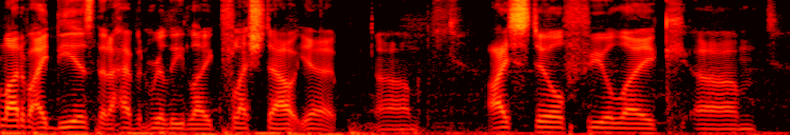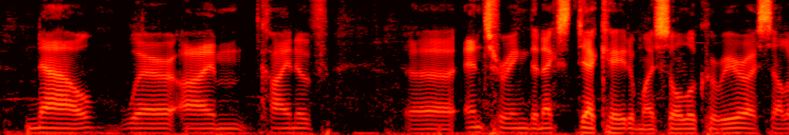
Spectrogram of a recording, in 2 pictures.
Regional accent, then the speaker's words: Iran; moved away; I came from Iran, yeah.

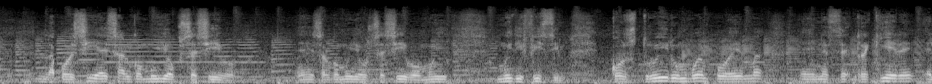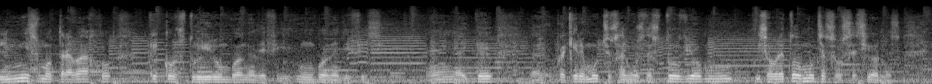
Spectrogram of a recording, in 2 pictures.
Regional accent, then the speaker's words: Asturias, Spain; accent: Asturian; first language Asturian; soy asturiano hablante porque es mi lengua materna, pero el español también es mi lengua. Si algo me siento, es hispano.

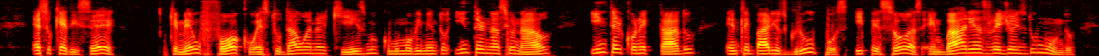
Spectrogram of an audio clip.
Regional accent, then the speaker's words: Costa Rica; Portuguese is a second language; now in Brazil; eu sou da Costa Rica

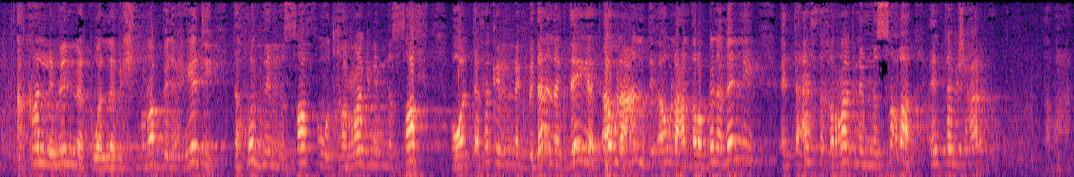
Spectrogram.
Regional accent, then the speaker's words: Egypt; أنا أذكر في إحدى الرمضانات عندنا في مصر ممكن ده في كل بلدنا

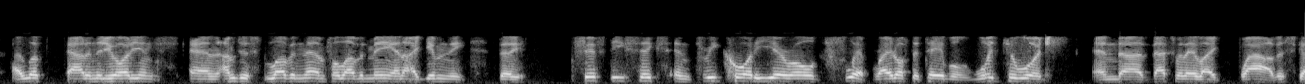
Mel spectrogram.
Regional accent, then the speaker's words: New York, United States; growing up in New York, in the old days, retirement age was 65.

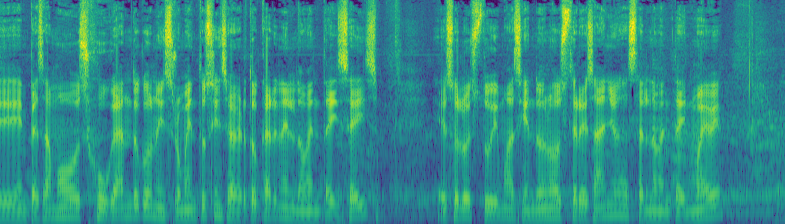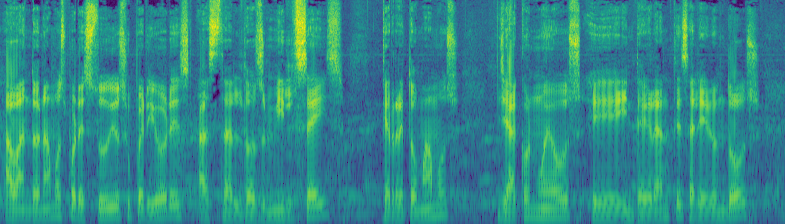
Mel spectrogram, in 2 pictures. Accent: Cali, Valle del Cauca, Colombia; nosotros estamos residenciados en la ciudad de Cali, no somos de Bogotá, somos de Cali, de la tierra del azúcar, de la salsa, del rock independiente.

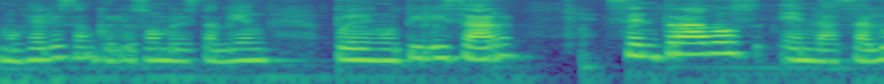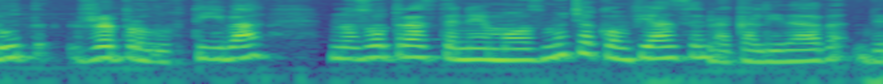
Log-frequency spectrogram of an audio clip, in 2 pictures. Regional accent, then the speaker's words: Bolivia; incluso como ciudadana boliviana

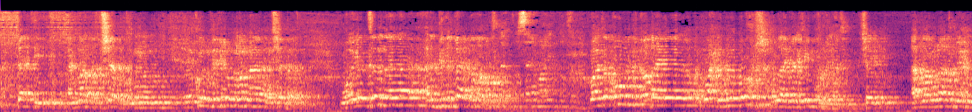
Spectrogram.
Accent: Tunisia; وكذلك بما يسمى عندنا في تونس بالحاك

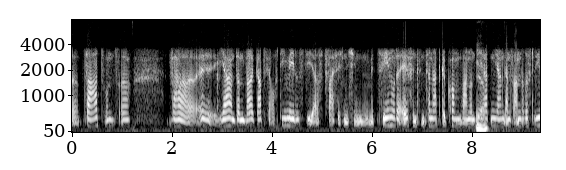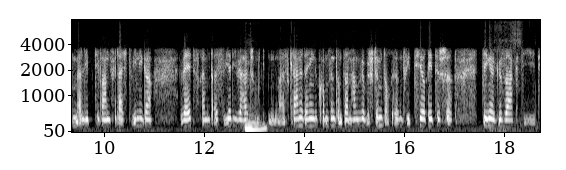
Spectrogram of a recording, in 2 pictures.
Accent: Vienna, Austria; now in Cologne, Germany; Ich bin Wienerin. Ich bin Österreicherin.

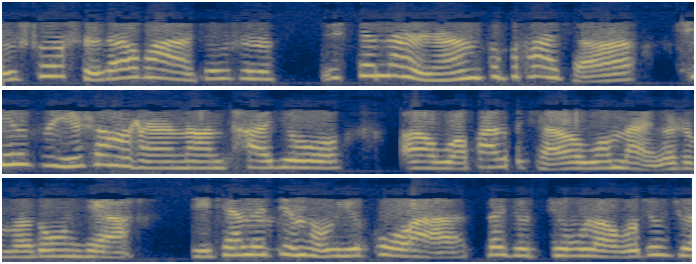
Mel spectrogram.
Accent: Anhui, China; now in Beijing, China; 我老家安徽的。

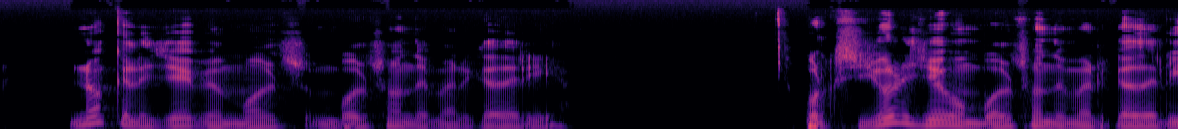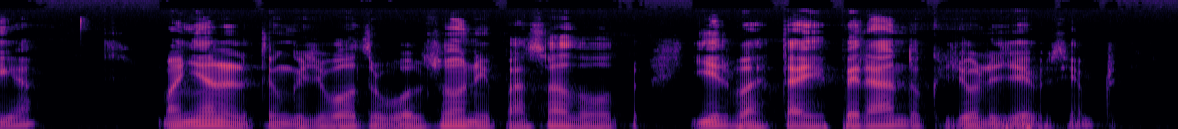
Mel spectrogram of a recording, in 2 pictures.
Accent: Metán, Salta, Argentina; soy de Metán, traigo mi propia tonada. Yo entraba sacando pecho diciendo que soy de Metán porque tengo orgullo de haber nacido ahí en la Alberdi entre Tucumán y Jujuy. Y a mi mamita la atendió una partera, yo nací en la casa

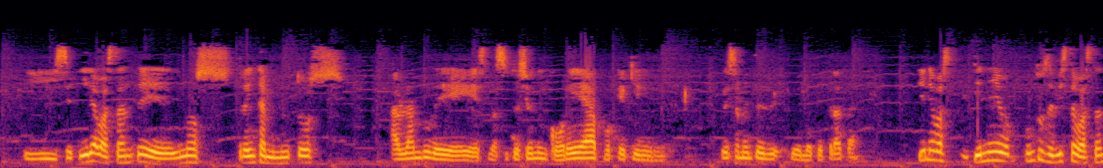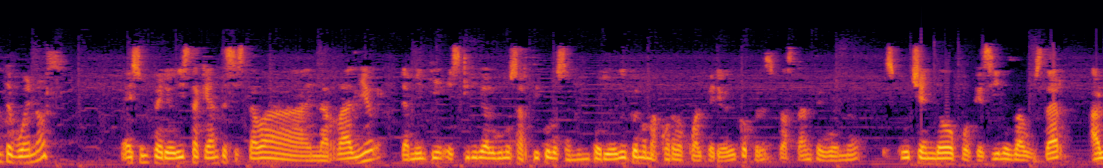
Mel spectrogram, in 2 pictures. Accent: Mexico; para nosotros mexicanos no es tan chocante de escuchar como un español.

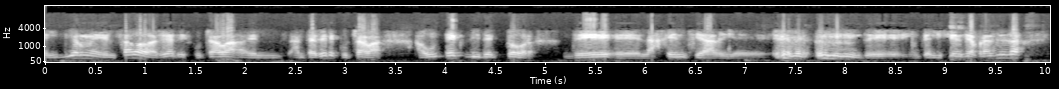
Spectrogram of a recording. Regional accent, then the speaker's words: Argentina; nosotros como argentinos esto lo conocemos

